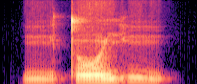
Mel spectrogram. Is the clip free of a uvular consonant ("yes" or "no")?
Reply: yes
